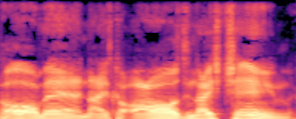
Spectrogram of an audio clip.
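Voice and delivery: high, loud gushing compliment; mock admirer. Mimicking strangers praising his car and chain, mock gushing. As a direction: gush like an impressed stranger. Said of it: "I pull up with something".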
